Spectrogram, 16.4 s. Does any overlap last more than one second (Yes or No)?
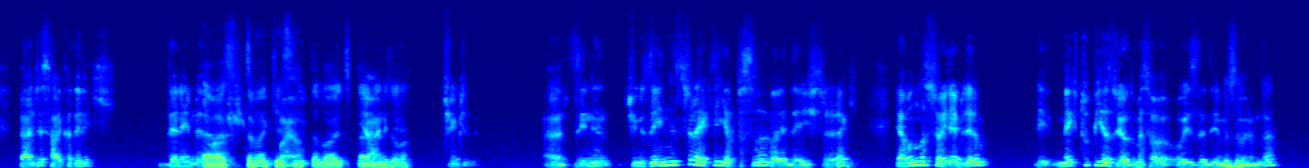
No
